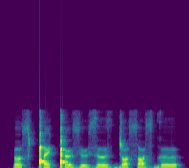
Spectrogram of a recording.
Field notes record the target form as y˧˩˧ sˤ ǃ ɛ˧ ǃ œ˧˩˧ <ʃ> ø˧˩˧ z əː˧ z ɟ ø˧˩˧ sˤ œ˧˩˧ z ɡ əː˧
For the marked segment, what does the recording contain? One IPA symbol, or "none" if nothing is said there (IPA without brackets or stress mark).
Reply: z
